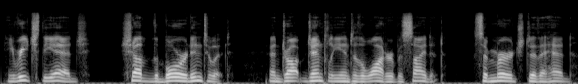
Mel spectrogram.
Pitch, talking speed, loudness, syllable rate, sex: 145 Hz, 220 wpm, -17 LUFS, 6.8 syllables/s, male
